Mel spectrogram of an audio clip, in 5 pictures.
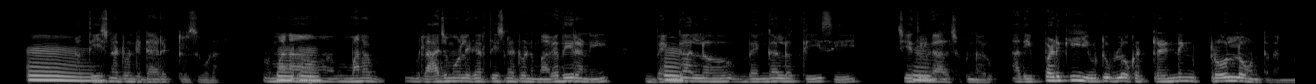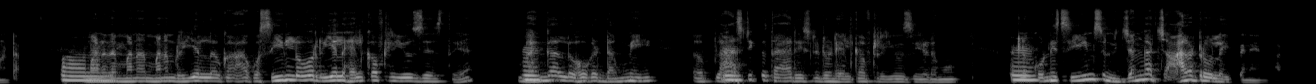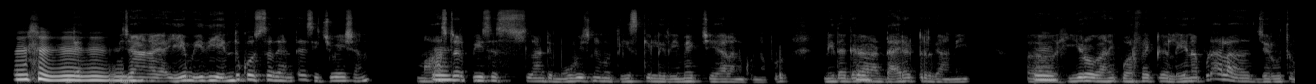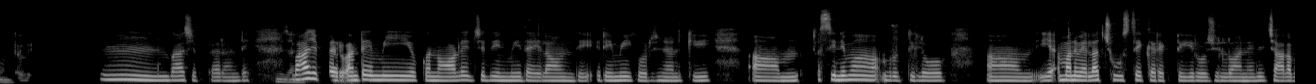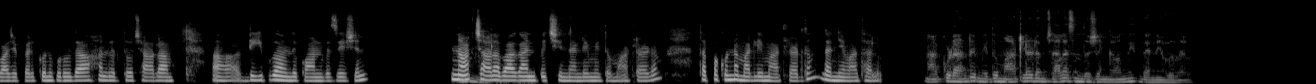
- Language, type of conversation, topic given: Telugu, podcast, రిమేక్‌లు, ఒరిజినల్‌ల గురించి మీ ప్రధాన అభిప్రాయం ఏమిటి?
- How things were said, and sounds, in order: drawn out: "హ్మ్"; in English: "డైరెక్టర్స్"; other background noise; in English: "యూట్యూబ్‌లో"; in English: "ట్రెండింగ్ ట్రోల్‌లో"; in English: "రియల్‌లో"; in English: "సీన్‌లో రియల్ హెలికాప్టర్ యూస్"; in English: "డమ్మీ, ప్లాస్టిక్‌తో"; in English: "హెలికాప్టర్ యూస్"; in English: "సీన్స్"; in English: "ట్రోల్"; chuckle; in English: "సిట్యుయేషన్. మాస్టర్‌పీసెస్"; in English: "మూవీస్‌ని"; in English: "రీమేక్"; in English: "డైరెక్టర్"; in English: "హీరో"; in English: "పర్ఫెక్ట్‌గా"; in English: "నాలెడ్జ్"; in English: "రీమేక్ ఒరిజినల్‌కి"; in English: "కరెక్ట్"; lip smack; in English: "డీప్‍గా"; in English: "కాన్వర్సేషన్"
